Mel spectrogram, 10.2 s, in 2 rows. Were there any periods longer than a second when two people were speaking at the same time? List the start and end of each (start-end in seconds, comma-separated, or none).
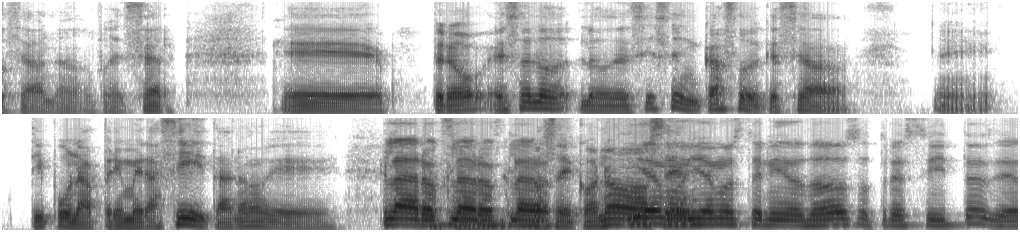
7.1-8.6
